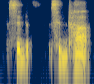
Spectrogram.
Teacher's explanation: It is a dha. It's aspirated. It's like like you're giving a laugh there or something.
